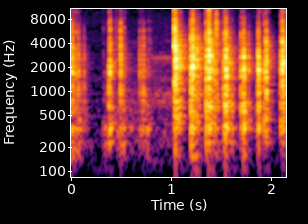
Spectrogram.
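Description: Plastic Littlest Pet Shop figure tapped along a hard tabletop in a quick run of light clacks, like toy footsteps. The taps are faint at first and come louder and faster in the second half.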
